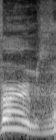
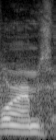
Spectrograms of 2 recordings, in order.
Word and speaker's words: Worms: The Diet of Worms, it's not Diet of Worms. In German, you pronounce the W as a V, so Diet of Worms.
